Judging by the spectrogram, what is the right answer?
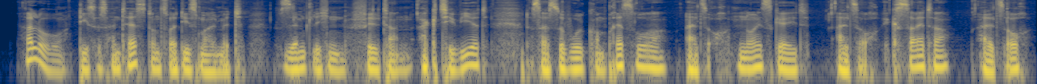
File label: Rode Procaster Dynamics; Rodecaster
